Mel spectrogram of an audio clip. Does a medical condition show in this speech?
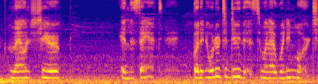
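Yes: cerebral palsy; uses a wheelchair.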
